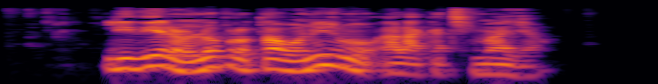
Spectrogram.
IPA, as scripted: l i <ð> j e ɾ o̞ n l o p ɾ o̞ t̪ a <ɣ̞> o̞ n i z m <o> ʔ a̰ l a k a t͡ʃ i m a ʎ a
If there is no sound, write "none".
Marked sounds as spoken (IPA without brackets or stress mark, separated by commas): ð, ɣ̞, o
